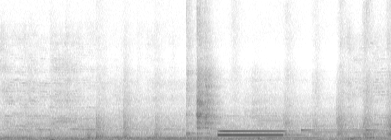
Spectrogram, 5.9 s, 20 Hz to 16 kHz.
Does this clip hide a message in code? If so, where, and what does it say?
Yes: aircraft SELCAL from 3.3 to 5.5 s, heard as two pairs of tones, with radio static, fading, room echo and the noise of a cafe. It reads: HP-MQ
